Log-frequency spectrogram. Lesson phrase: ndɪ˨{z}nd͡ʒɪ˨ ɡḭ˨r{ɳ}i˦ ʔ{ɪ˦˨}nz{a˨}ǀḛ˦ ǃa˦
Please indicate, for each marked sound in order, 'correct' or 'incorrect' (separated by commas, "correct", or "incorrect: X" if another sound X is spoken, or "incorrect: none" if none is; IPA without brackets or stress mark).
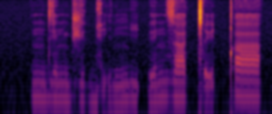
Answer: incorrect: none, incorrect: ŋ, incorrect: ɪ˨˦, incorrect: a˦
